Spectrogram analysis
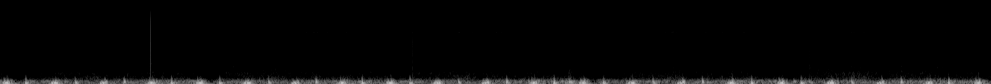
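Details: Own heartbeat recorded while rebreathing in a plastic bag: steady, muffled double beats at roughly 60 to 120 per minute with faint rubbing noise.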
